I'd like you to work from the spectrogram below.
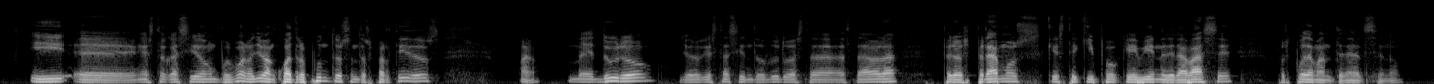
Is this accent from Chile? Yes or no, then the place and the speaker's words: no; Galicia, Spain; Nosotros somos gallegos y tenemos que empezar haciendo un poquito de patria. Entonces, aquí en Galicia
